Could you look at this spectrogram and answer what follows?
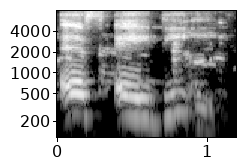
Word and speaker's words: Sade: So it's not an H, but it is spelled S-A-D-E. Yeah, it's spelled S-A-D-E, but it's pronounced Sade.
